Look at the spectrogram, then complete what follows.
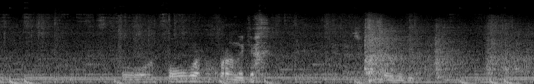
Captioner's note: laughs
